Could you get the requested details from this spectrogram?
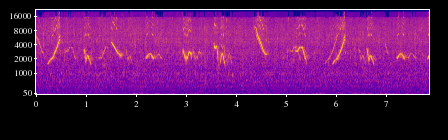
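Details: A dozen or so clear whistles from a red-cowled cardinal, steep rising and descending sweeps mixed with short arched notes, repeated rapidly and evenly loud, with gentle background hiss throughout.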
